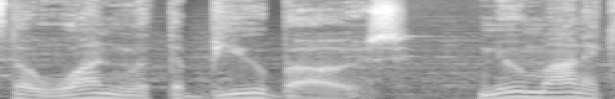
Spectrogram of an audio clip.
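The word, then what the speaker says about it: pneumonic: one with the bubos ponic he said pronounce ing the pee it went in your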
